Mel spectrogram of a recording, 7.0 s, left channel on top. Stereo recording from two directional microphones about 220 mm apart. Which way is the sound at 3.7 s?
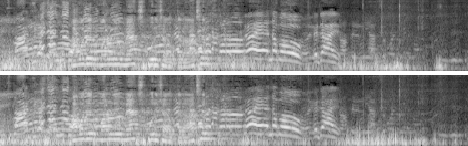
5° left (ahead or behind).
